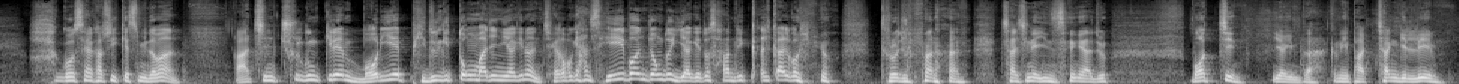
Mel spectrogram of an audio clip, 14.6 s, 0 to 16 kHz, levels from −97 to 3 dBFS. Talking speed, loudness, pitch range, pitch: 340 characters per minute, -16 LUFS, 130-180 Hz, 150 Hz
